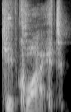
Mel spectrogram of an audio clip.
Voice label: silence; Escape from Tarkov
